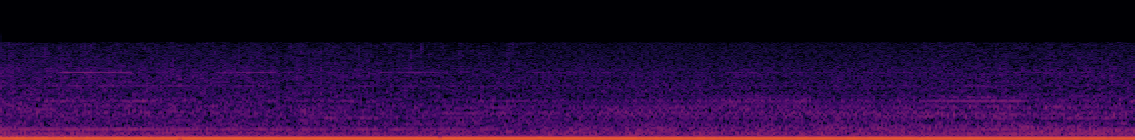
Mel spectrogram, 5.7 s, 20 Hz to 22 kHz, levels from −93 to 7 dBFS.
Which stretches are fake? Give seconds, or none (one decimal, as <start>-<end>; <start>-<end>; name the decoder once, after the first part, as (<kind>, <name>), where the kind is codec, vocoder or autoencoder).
2.7-4.6 (autoencoder, DAC-VAE)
